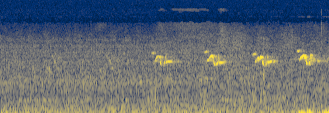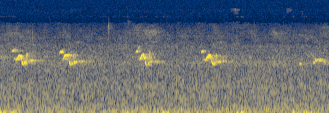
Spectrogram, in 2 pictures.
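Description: A small bird chirping over and over, about two short falling chirps a second for several seconds. Under it runs a low background rumble with a few dull bumps partway through.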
